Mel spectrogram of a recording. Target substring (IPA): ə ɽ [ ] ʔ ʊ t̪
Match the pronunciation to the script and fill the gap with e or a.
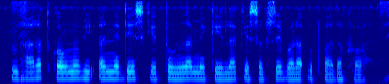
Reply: a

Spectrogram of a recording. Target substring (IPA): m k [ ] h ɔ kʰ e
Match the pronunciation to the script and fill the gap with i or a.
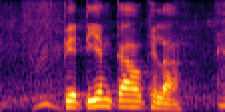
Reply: a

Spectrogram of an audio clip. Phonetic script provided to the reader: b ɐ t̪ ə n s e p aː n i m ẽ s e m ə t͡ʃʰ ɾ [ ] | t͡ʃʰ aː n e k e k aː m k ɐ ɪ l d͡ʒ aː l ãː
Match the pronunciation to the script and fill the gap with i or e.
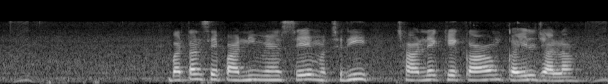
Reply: i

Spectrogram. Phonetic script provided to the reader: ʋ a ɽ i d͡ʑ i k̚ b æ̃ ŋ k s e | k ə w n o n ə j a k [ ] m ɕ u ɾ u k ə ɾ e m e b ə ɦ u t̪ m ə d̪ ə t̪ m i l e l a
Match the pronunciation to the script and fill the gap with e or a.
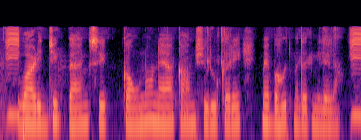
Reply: a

